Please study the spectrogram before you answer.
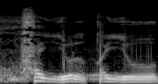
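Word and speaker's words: حي قيوم: ilahailla hual hayyul Qayyum hayyul Qayyum ada tasdid di situ hukum Nabar membacanya bilaada bertasdid hayyul Qayyum nah Tertinggal ya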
